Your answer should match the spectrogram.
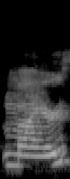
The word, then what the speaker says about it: Myers: premiers for the Flyers Phillipe Myers still my favorite name because it rhymes with flyers rookie for the Rangers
